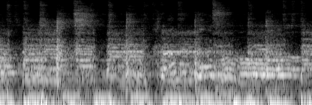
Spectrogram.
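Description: Live rock band playing: electric guitar over bass and drums, with regular drum hits.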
